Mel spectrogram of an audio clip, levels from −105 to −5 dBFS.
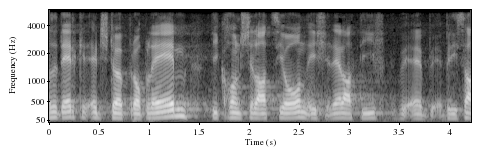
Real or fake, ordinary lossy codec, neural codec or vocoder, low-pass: real; none; none; 5.4 kHz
